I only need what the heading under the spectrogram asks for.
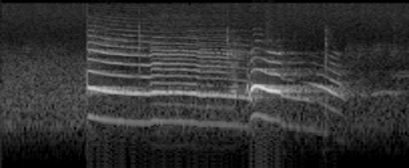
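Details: Buzzard in natural habitat giving a prolonged, cat-like mewing cry of about one and a half seconds. The pitch is level, rises briefly near the end, then slides down as the call fades.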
